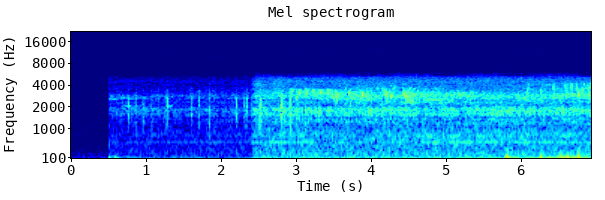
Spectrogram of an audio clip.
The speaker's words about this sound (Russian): Птички поют прям.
